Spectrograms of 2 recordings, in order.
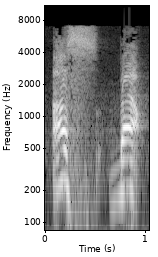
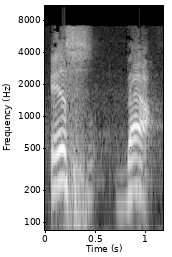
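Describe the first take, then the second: First: The word begins with the vowel a. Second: The word begins with the vowel i.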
